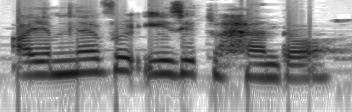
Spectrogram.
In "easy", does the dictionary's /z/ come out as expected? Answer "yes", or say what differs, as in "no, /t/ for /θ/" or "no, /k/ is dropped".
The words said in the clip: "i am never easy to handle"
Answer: yes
